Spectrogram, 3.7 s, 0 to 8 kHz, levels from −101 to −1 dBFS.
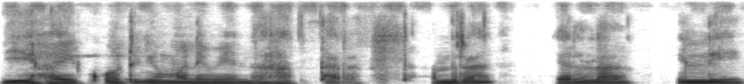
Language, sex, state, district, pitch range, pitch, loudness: Kannada, male, Karnataka, Dharwad, 115-150 Hz, 135 Hz, -22 LUFS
